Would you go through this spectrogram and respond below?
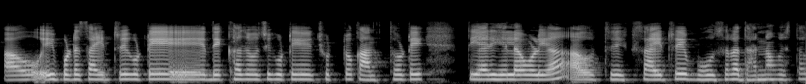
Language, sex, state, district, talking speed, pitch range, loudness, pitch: Odia, female, Odisha, Nuapada, 165 wpm, 220-235 Hz, -18 LUFS, 230 Hz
